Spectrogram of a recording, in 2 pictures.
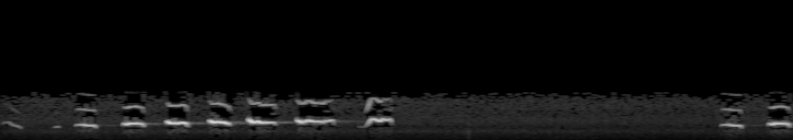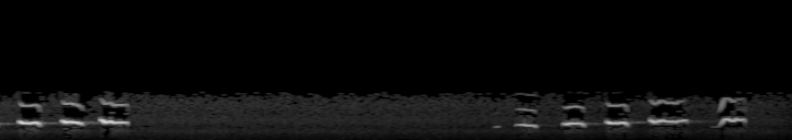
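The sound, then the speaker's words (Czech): Three bursts of short, clear whistled notes from a Eurasian pygmy owl, each series of five to seven tones stepping upward in pitch, separated by quiet pauses, without any talking. “Po celý rok, především pak na podzim, se však kulíšci, samec i samice, ozývají zvláštní, ale typickou řadou stoupajících tónů.”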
